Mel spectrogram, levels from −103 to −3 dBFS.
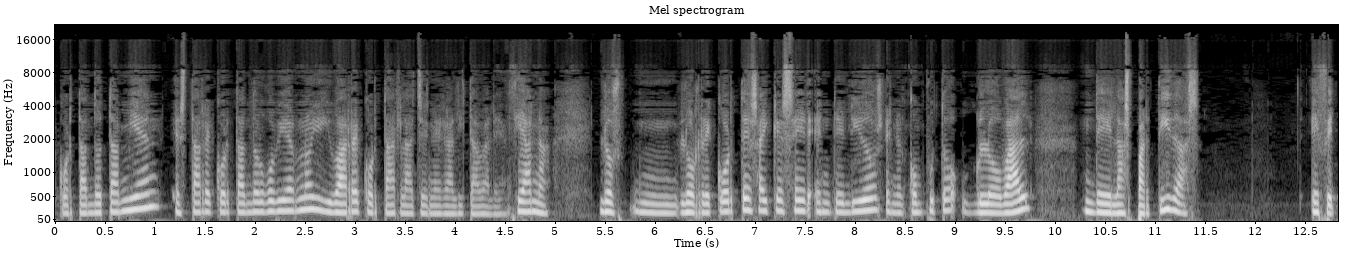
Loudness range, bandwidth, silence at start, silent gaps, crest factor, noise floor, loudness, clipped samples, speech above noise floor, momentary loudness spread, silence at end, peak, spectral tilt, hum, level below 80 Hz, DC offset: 3 LU; 18 kHz; 0.05 s; none; 18 dB; -62 dBFS; -22 LUFS; under 0.1%; 41 dB; 8 LU; 0.05 s; -4 dBFS; -6 dB/octave; none; -46 dBFS; under 0.1%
